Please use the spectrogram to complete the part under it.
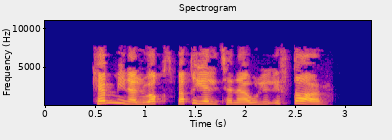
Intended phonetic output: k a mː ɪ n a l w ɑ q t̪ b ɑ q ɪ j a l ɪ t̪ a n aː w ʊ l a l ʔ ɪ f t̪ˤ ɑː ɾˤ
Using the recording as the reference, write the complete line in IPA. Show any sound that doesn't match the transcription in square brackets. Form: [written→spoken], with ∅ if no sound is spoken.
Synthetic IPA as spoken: k a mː ɪ n a l w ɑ q t̪ b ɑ q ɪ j a l ɪ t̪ a n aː w ʊ l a l ʔ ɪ f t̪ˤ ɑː ɾˤ

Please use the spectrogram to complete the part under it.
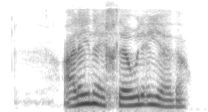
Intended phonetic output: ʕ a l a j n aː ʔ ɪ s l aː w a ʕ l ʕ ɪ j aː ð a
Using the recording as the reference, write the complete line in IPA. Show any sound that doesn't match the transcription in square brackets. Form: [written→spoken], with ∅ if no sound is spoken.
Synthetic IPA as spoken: ʕ a l a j n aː ʔ ɪ [s→x] l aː w a [ʕ→∅] l ʕ ɪ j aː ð a

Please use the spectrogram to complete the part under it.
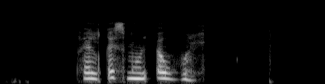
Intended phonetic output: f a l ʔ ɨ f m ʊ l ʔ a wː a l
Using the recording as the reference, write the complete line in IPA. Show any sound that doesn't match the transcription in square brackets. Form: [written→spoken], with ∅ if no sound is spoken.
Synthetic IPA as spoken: f a l [ʔ→q] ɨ [f→s] m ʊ l ʔ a wː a l

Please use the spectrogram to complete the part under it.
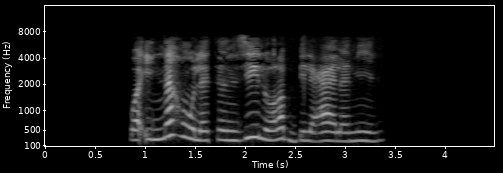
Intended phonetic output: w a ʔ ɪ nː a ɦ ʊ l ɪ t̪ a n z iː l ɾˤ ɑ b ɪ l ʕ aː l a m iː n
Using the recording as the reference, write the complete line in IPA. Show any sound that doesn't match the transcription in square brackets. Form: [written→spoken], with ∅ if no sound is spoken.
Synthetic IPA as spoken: w a ʔ ɪ nː a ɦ ʊ l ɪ t̪ a n z iː l ɾˤ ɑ [b→bː] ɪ l ʕ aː l a m iː n

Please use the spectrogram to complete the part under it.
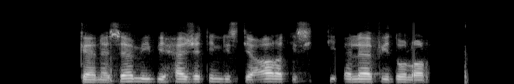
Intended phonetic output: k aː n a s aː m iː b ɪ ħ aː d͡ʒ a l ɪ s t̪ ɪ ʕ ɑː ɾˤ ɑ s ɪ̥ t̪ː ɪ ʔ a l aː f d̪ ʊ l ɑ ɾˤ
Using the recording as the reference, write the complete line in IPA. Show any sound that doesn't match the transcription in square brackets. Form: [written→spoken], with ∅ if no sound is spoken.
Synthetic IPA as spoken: k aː n a s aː m iː b ɪ ħ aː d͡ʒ a l ɪ s t̪ ɪ ʕ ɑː ɾˤ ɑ s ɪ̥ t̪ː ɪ ʔ a l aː f d̪ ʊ l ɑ ɾˤ

